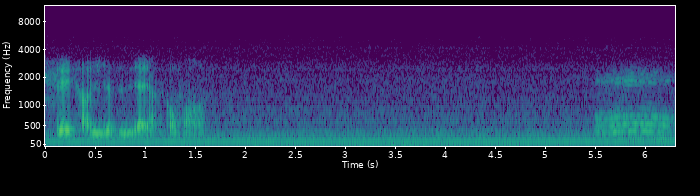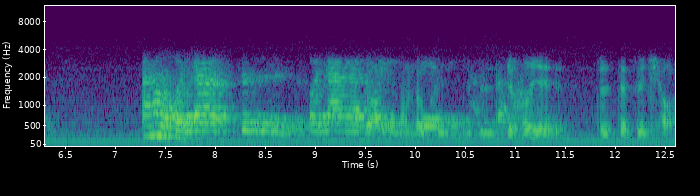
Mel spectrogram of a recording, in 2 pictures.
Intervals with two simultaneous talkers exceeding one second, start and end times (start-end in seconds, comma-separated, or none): 9.5-11.3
